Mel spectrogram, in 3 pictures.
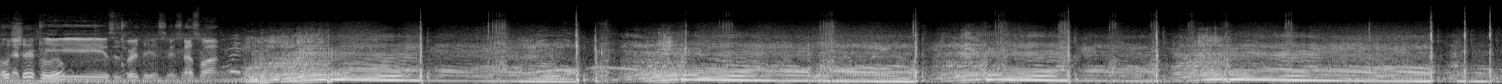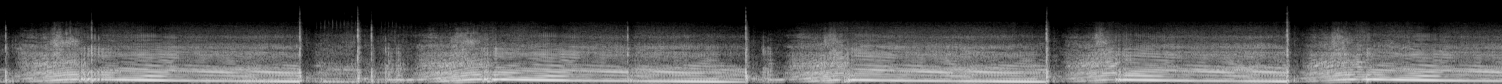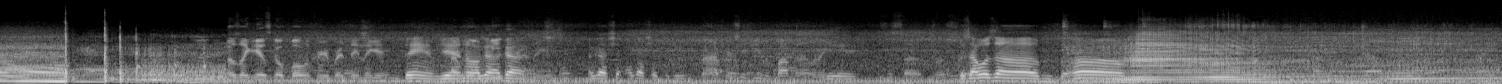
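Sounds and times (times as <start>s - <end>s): car engine revving: 0.0s - 45.0s
exhaust pops and cracks: 6.8s - 16.1s, 17.9s - 19.2s, 22.4s - 22.9s, 25.4s - 25.7s, 27.8s - 28.1s, 30.6s - 31.9s.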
